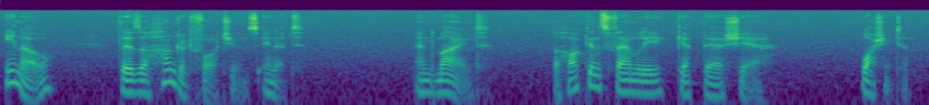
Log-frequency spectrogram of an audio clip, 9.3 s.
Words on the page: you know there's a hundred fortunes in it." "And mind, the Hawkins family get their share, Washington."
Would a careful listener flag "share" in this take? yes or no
no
